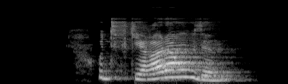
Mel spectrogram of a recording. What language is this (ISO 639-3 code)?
kab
